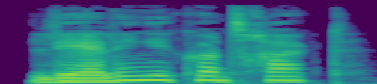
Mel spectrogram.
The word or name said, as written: lærlingekontrakt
